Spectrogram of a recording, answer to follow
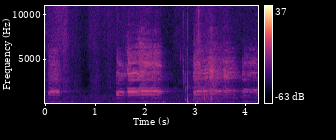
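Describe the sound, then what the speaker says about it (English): Geese honking outdoors, a few repeated nasal honks and calls at moderate distance, with one sharp click partway through. "Sounds like the geese disagree."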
